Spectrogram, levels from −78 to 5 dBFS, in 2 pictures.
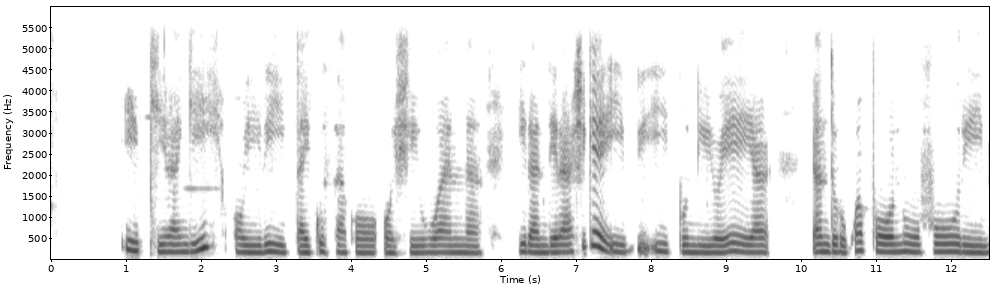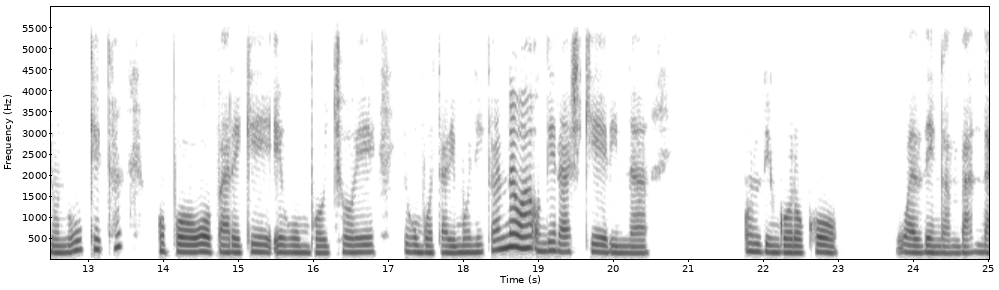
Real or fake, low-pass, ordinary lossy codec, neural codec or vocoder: real; 5.4 kHz; Opus, 24 kbps; none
